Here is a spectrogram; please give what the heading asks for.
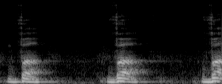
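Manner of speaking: "V" buzzed low, voice on, teeth on lip; voiced v. Shown as a demonstration. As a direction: hum through "v" with the voice on. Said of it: "Now voice lao".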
